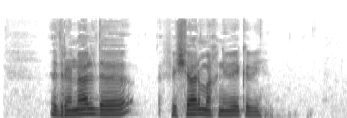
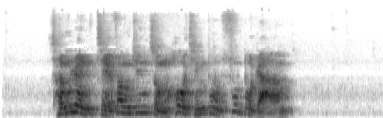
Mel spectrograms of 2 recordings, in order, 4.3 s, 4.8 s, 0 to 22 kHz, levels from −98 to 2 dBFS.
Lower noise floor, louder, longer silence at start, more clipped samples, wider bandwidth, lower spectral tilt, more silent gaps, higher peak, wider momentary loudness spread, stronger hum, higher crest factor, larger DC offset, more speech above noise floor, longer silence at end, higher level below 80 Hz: about the same, -71 dBFS vs -72 dBFS; second, -23 LUFS vs -19 LUFS; about the same, 0.65 s vs 0.65 s; neither; second, 11.5 kHz vs 13.5 kHz; about the same, -7 dB/octave vs -6.5 dB/octave; neither; about the same, -4 dBFS vs -2 dBFS; first, 13 LU vs 9 LU; neither; about the same, 20 dB vs 18 dB; neither; second, 49 dB vs 53 dB; about the same, 1.05 s vs 1.15 s; about the same, -64 dBFS vs -64 dBFS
